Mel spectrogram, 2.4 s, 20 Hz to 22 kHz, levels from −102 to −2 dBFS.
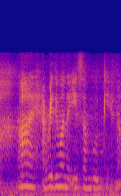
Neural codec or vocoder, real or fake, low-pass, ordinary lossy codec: codec, 24 kHz, 0.5 kbps, DualCodec; fake; 7.2 kHz; AAC, 48 kbps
